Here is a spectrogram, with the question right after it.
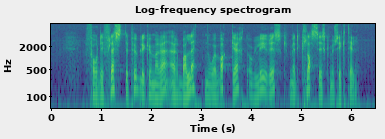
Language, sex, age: Norwegian, male, 33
